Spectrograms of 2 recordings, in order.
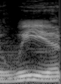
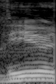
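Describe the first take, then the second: First: The name begins with a W sound. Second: The name begins with a V sound. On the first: The speaker calls it right. "it's probably Weir, because we're probably going with classic Latin here" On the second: The speaker calls it wrong. "I was probably mispronouncing this. It's not Vir"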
